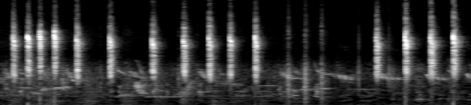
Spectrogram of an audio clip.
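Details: Bright, insistent ticking from a flowerpecker, loud high notes repeated several times a second in uneven groups, with soft whistled notes of other birds behind.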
